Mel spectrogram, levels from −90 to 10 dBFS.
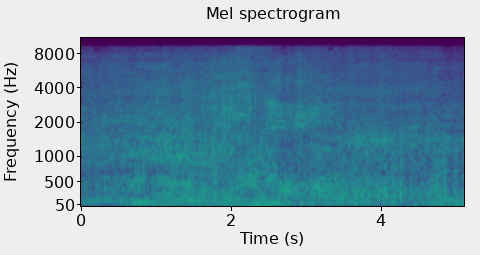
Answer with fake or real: fake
